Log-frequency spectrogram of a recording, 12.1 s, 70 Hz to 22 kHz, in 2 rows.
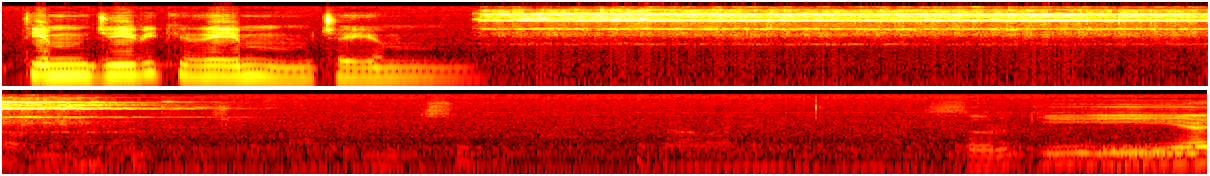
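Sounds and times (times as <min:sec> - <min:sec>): altar bells jingling: 0:02.4 - 0:07.4.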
